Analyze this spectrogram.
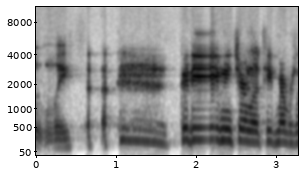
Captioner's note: laughing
